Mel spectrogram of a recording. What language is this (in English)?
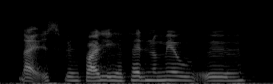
Danish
